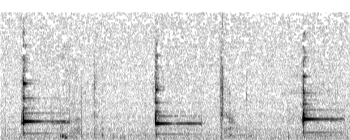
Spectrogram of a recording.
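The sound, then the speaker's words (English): Three electronic directional tones (up, left, down) from the iPhone game Blindfold Simon by Blindfold Games sound in a steady sequence, each a sharp attack followed by a sustained pitched beep, with the pitch shifting slightly between them and faint clicks in the gaps. “I'm playing Blindfold Simon.”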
